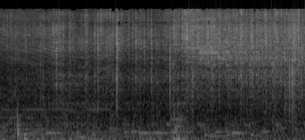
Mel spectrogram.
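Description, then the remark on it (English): Food sizzles steadily in a hot cast iron skillet, a bright crackling hiss with occasional pops, growing a bit louder partway through. No one speaks. “You hear that sizzle?”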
